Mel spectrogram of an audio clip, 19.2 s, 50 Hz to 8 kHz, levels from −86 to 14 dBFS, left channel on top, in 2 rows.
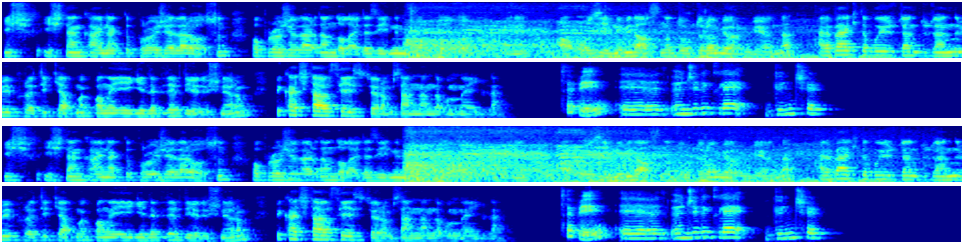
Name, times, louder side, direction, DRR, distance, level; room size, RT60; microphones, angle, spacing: voice 1, 0.0-5.2 5.6-7.9 8.1-12.0 12.4-14.5, left 3 dB, 25° left, 4 dB, 0.8 m, -36 dB
sound 1, 4.0-9.4, right 3 dB, 50° right, 0.6 m, -36 dB
voice 2, 15.2-17.0 17.3-17.7, right 2 dB, 15° right, 2 dB, 0.7 m, -36 dB
6.4 x 3.0 x 2.2 m, 0.28 s
head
